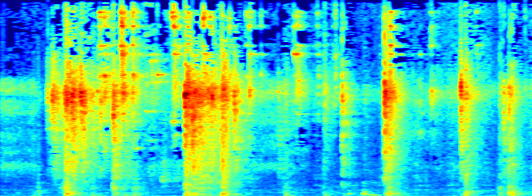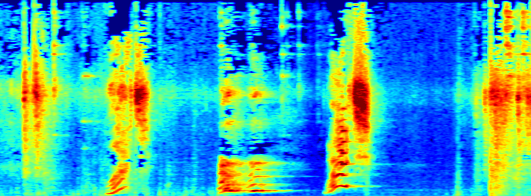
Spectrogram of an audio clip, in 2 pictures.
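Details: Nala, a female husky, playing excitedly indoors at home in a ball-bouncing game, gives a few short rising whiny yelps and a brief howl-like call in the second half, between people talking and thumping noises.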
